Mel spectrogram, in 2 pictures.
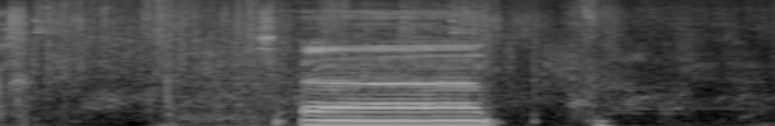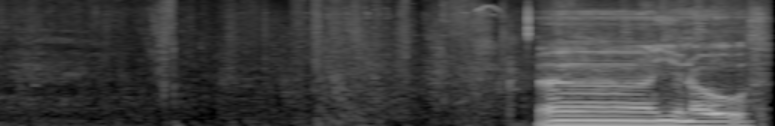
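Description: Bursts of enemy gunfire in the video game Warframe, two loud volleys separated by quieter gameplay noise.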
